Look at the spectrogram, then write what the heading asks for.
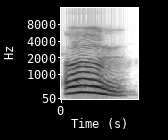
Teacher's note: O que significa que isso é um dígrafo vocálico. As duas letras formam um som de um A nasalizado.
